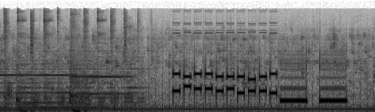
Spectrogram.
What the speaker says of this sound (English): I'll call him right now.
